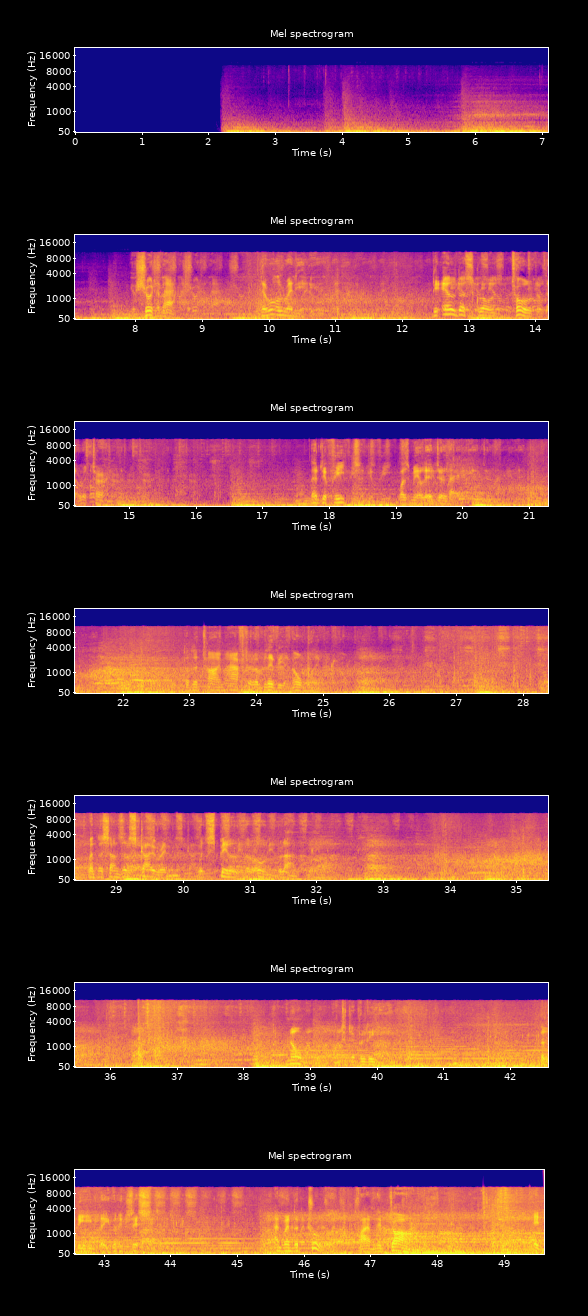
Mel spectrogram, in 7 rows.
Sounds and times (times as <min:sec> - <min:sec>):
Music: 0:02.2 - 0:49.6
Speech: 0:08.0 - 0:11.4, 0:12.5 - 0:15.0, 0:17.7 - 0:20.9, 0:22.9 - 0:26.0, 0:28.2 - 0:33.2, 0:38.5 - 0:40.4, 0:42.4 - 0:44.5, 0:45.4 - 0:48.4, 0:49.2 - 0:49.6.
